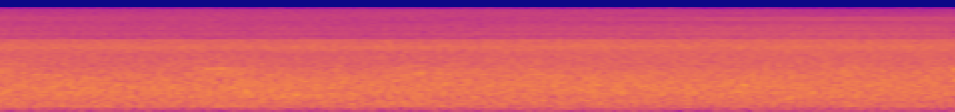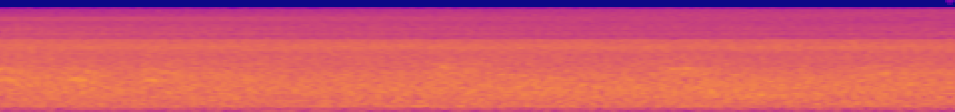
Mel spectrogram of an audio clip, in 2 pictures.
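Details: Steady rushing water, like surf or a waterfall, fills the whole stretch with no animal voice standing out.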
